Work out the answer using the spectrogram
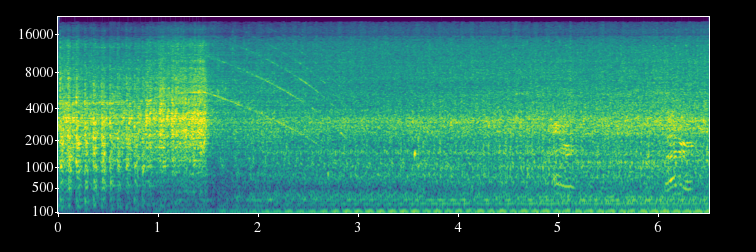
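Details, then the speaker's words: Freshly swapped VR6 in a 1984 Scirocco MK2 with zero miles, full exhaust with cat and muffler: quiet idle with a slightly uneven, lumpy pulse; one cylinder misfiring. "we got a misfire on cylinder one but we have 87 octane fuel we have almost no fuel in the tank [Music] that's the first injector in line so maybe there's just some crud in the injector"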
